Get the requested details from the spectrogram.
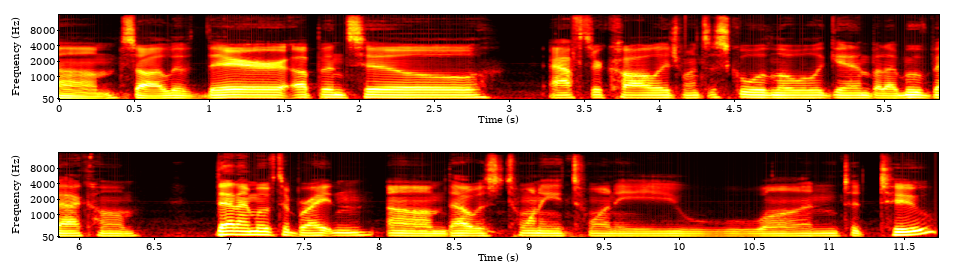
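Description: A man with an ordinary speaking voice talks fairly slowly at a fairly low pitch with fairly even intonation, in a very clean recording with a silent background. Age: 20s. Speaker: musician and producer. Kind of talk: casual interview. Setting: studio.

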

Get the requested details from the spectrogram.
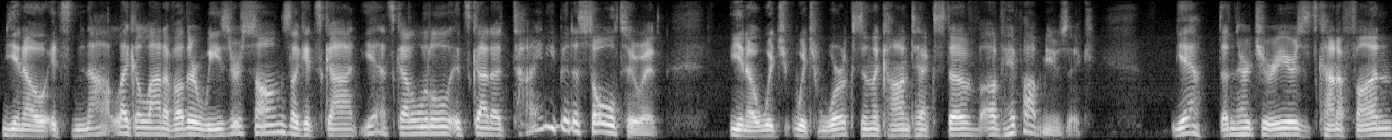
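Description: Speaking at a moderate pace with lively intonation, a man with an American accent has a medium pitch, recorded very cleanly against a silent background. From Long Island, New York. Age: 30s. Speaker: podcast host. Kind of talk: casual chat.

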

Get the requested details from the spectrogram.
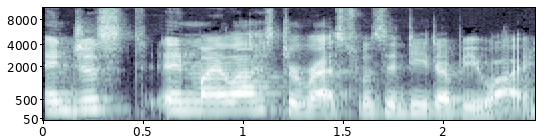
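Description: A woman with an American accent talks at a moderate pace in a plain, everyday voice with ordinary pitch variation, on a very clean recording with a silent background. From Texas. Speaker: business owner in addiction recovery. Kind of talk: interview.

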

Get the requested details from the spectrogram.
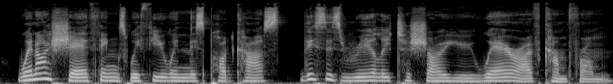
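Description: A woman's very deep, low voice at a very slow pace, on a very clean recording with a silent background. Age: 50s. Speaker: podcast host, author and life mentor. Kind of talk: personal storytelling monologue.

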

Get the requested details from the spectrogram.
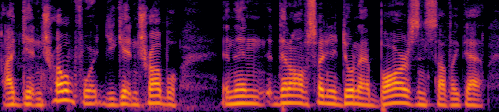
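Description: A man speaks with fairly high pitch in a normal speaking voice. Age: 40s. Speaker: bare-knuckle boxer. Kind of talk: casual chat.

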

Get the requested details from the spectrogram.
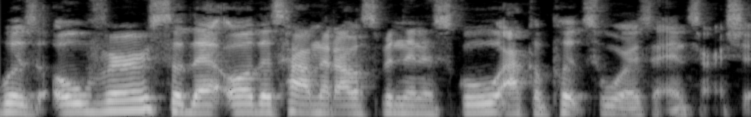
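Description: A woman at medium pitch with ordinary pitch variation and a fairly quick pace, on a very clean recording with a silent background. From New Jersey (Newark and Irvington). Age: 20s. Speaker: freelance writer. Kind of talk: casual chat.

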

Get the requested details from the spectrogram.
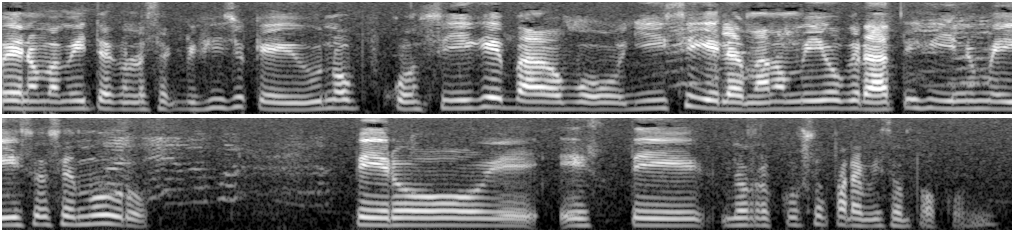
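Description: A woman at a medium pitch speaks at a moderate pace in a monotone, flat intonation, with big swings in loudness. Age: 80s. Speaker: flood-affected resident. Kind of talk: street interview.

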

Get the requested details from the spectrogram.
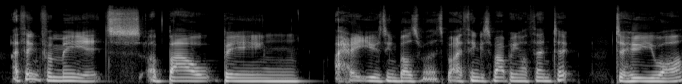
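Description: A man with an ordinary speaking voice, fairly high in pitch, at a moderate pace with ordinary pitch variation. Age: 20s. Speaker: content creator and podcaster. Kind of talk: casual chat.

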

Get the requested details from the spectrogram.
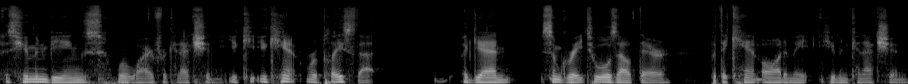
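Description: A man with a fairly low pitch speaks at a moderate pace, his intonation fairly even. The sound is dry and close, with no echo. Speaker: tech startup founder. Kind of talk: casual interview conversation. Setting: video call. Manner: calm, relaxed.

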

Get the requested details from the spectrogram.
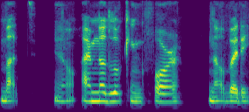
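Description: A woman with a Slovak accent speaks at a fairly slow pace, in a dry, close sound with no echo. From Slovakia. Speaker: model and content creator. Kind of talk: casual chat. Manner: halting.

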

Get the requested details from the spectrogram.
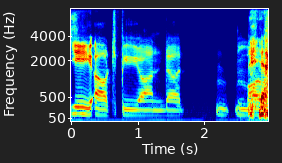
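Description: In a put-on character voice, a man booms out his lines at a fairly low pitch. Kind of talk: old-timey English.

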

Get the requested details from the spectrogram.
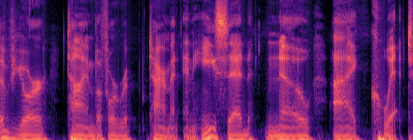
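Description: This man has a Southern US accent and a bright, sharp tone, heard in a very clean recording with a silent background. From US South, northern Louisiana. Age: 60s. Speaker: investigative photojournalist. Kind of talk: talk radio interview. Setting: studio.

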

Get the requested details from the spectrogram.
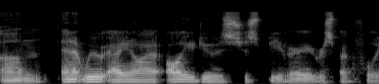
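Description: An American-accented man at a fairly quick pace, quiet background. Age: young. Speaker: grandson and family caregiver. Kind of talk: personal testimony.

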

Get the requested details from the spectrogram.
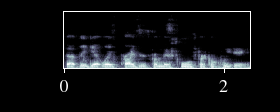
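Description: This is a man speaking. He has an American accent. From New Jersey. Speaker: college student. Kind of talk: interview.

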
